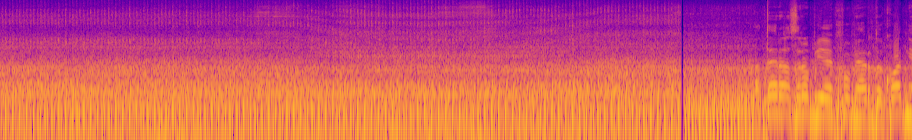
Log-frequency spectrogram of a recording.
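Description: A small generator engine runs with a steady, droning hum close by.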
